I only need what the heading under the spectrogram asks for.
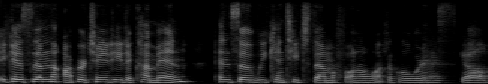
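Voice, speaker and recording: A woman speaks at a medium pitch with a shaky voice and fairly even intonation. Her pace is fairly quick against a quiet background. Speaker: early childhood educator. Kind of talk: board meeting presentation.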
